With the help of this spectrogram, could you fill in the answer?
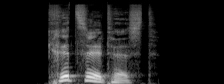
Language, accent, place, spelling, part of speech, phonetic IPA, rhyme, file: German, Germany, Berlin, kritzeltest, verb, [ˈkʁɪt͡sl̩təst], -ɪt͡sl̩təst, De-kritzeltest.ogg
- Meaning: inflection of kritzeln: 1. second-person singular preterite 2. second-person singular subjunctive II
